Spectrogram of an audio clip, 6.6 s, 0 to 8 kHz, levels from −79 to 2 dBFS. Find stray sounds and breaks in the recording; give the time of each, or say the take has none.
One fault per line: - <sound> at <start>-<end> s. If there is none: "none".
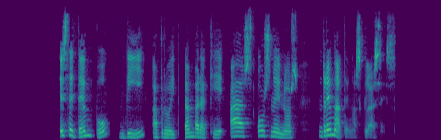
- dropout at 2.7-2.8 s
